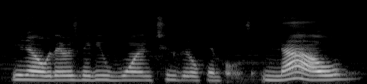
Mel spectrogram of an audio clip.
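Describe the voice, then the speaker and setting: Over music in the background, a woman talks at a fairly slow pace in a medium pitch. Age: 20s. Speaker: YouTuber. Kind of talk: casual vlog chat.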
